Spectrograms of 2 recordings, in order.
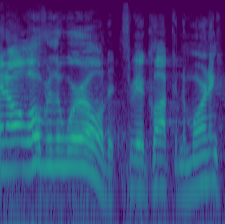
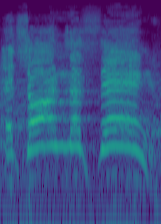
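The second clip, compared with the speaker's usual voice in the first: a couple bellowing back and forth, pitched way up; shouted household exchange; 13 semitones higher, slower than usual. Acted. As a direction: yell slowly across the house. Acted couple calling across the house.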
